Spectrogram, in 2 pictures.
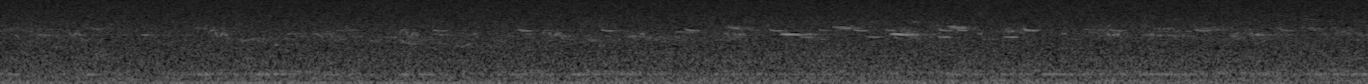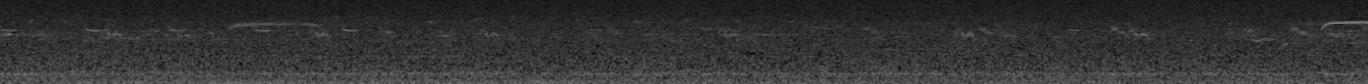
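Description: Quiet outdoor ambience with faint, high chirps and twitters of small birds in the background, a couple slightly louder about four seconds in and a short call near the end, over a faint steady hum.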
